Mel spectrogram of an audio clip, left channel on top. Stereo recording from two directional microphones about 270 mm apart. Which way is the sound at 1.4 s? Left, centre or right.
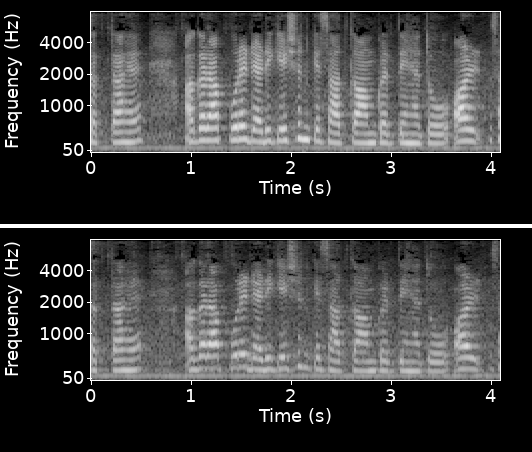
Left.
